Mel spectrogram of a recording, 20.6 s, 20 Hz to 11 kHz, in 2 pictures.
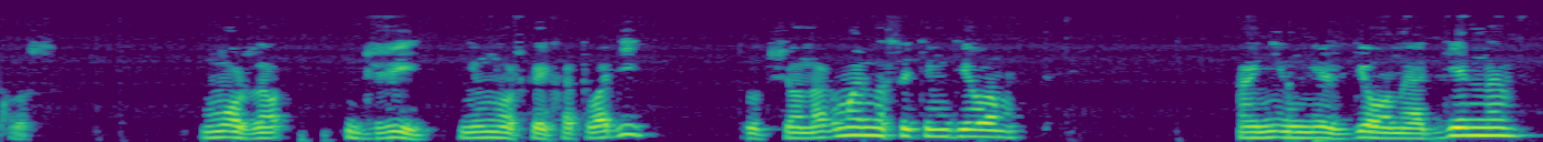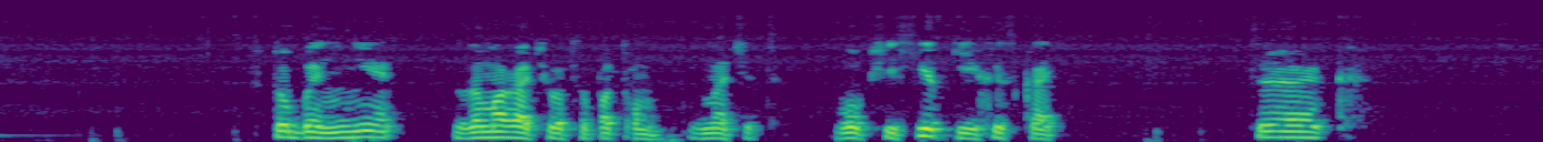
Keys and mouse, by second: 0.7 click, 2.0 g, 3.3 click, 3.7-7.0 middle drag, 7.8 click, 9.2 middle click, 10.8 r, 12.5 g, 14.3 click, 14.8-16.5 middle drag, 18.3-20.5 middle drag.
